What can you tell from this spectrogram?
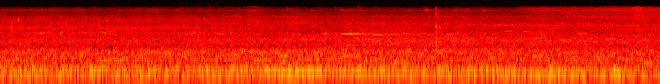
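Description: Steady low rumble of outdoor city ambience, with no distinct events.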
